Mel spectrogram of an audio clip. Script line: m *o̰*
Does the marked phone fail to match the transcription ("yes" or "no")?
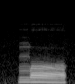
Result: yes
